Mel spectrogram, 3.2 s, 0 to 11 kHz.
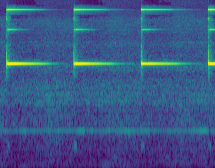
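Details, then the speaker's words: VW Jetta Mk5 instrument cluster on the bench through a homemade bench connector cable, gong output test: a clean, bright two-tone ding repeating about once a second and fading evenly; the chime works normally. "As you can hear that the gong is working."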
